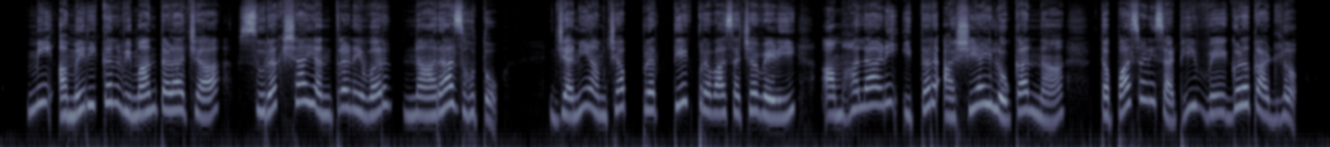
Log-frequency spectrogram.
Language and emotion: Marathi, disgusted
